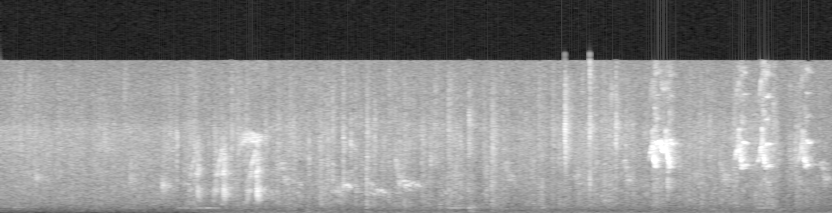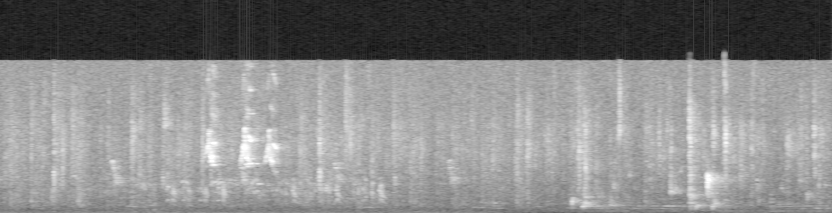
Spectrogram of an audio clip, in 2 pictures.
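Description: Small birds chirping in short, high calls scattered through, over a faint steady outdoor background.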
